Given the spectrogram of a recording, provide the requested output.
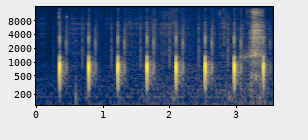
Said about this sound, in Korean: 무슨 소리일까요? 네, 또각또각 걸어가는 구두 소리랍니다.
